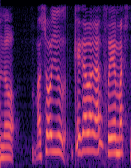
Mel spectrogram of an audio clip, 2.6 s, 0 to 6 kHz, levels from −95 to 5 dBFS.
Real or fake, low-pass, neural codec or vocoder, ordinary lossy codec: fake; 5.4 kHz; autoencoder, 48 kHz, 32 numbers a frame, DAC-VAE, trained on Japanese speech; none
